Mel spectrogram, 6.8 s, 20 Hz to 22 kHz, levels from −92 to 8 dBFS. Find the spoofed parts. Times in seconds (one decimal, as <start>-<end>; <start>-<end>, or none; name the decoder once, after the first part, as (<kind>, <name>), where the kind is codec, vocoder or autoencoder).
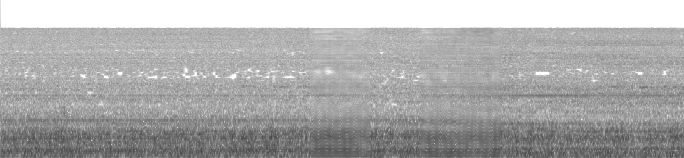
3.1-3.7 (vocoder, Vocos); 4.2-5.0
